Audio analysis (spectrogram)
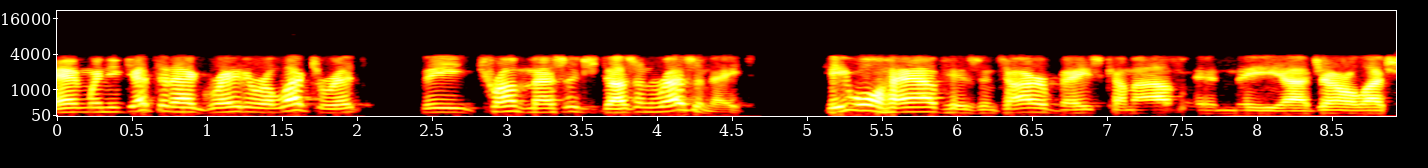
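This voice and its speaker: Speaking with an American accent, a man uses a plain, everyday voice at a fairly high pitch. His intonation is lively and his pace moderate. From Pittsburgh, Pennsylvania. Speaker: political commentator, panelist. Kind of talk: casual political panel discussion.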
